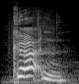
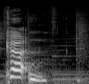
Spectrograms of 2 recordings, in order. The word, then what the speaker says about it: curtain: Curtain is very British. Curtain. In America, we would say curtain. Curtain. The curtain rises. Kind of disappears, but it's still kind of there.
